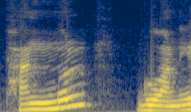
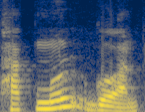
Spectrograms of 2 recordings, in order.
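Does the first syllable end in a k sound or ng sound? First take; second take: ng; k. First: The first syllable ends with an ng sound. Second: The first syllable ends with a k sound. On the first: The speaker calls it right. "এটা এর সঠিক উচ্চারণ" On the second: The speaker calls it wrong. "সাধারণভাবে যদি এটার উচ্চারণ করি"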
